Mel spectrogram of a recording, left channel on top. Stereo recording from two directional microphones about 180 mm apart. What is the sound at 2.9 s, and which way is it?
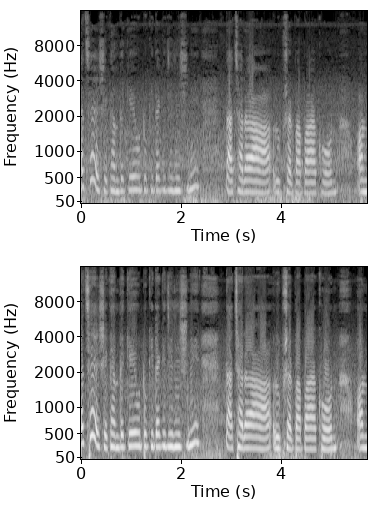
A woman's voice, 30° right (ahead or behind).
